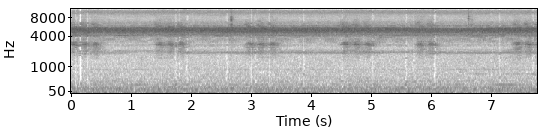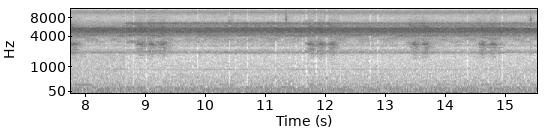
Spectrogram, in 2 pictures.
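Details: Crickets chirp at night just after rain in a steady high-pitched chorus, with pulsed bursts repeating about every second and a half.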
